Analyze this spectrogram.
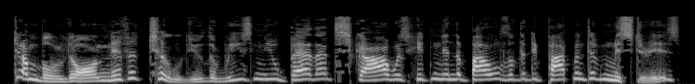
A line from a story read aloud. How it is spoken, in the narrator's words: Malfoy sneered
